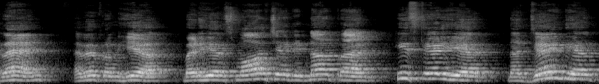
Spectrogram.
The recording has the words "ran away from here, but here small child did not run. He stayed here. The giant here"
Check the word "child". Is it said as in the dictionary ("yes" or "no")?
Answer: no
